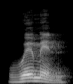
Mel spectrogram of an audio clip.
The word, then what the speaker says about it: women: जब single वुमेन होगी, जब सिंगल औरत होगी तो हम उसे प्रोनाउंस करेंगे वुमेन, वुमेन। लेकिन जब हम इसको प्लूरल फॉर्म में बोलेंगे, एक से ज़्यादा के लिए बोलेंगे, तो हम यूज़ करेंगे जो वर्ड वो होता है women, women, नॉट वुमेन।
